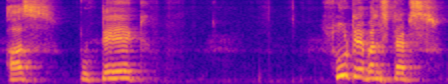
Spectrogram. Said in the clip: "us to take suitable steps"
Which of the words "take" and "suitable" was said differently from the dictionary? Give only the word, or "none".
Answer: none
